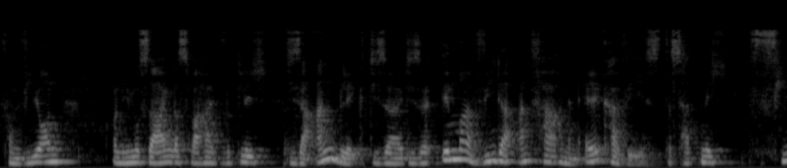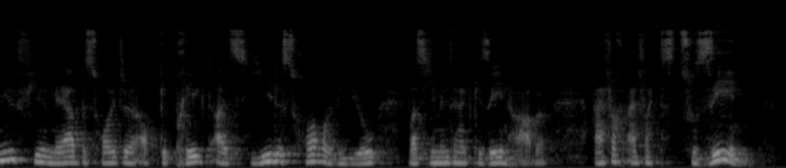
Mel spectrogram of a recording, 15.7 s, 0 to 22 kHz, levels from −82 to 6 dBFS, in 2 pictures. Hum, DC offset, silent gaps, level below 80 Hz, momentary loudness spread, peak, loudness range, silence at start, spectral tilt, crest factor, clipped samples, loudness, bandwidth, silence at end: none; under 0.1%; none; -78 dBFS; 11 LU; -24 dBFS; 4 LU; 0.05 s; -6.5 dB/octave; 18 dB; under 0.1%; -42 LUFS; 10.5 kHz; 0.3 s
